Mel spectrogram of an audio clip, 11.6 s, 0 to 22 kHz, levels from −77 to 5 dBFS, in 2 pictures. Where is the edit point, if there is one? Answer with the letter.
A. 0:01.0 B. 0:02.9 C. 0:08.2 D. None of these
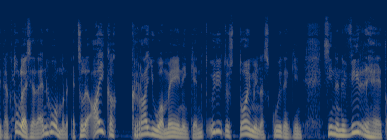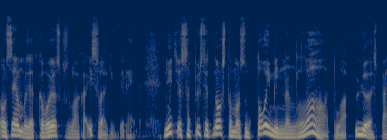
A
